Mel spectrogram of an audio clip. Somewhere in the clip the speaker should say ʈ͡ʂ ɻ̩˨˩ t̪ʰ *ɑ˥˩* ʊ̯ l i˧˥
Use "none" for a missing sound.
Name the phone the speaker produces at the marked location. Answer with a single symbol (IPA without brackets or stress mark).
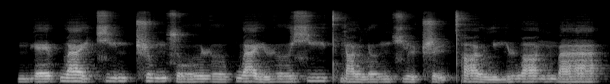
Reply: ɑ˥˩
